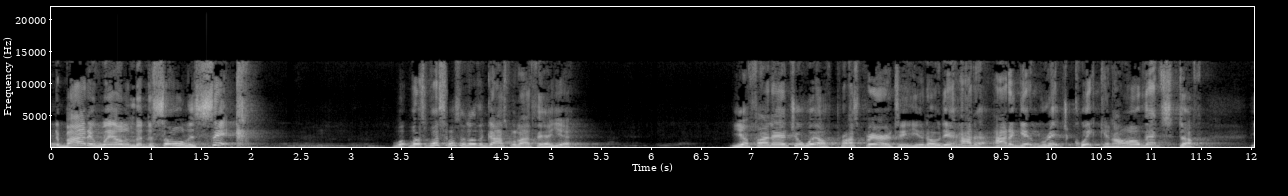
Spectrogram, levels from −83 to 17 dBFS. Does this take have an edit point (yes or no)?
yes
